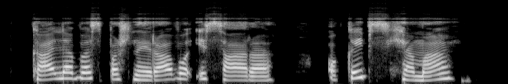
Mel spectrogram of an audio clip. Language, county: Lithuanian, Vilnius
